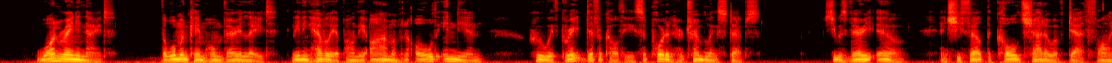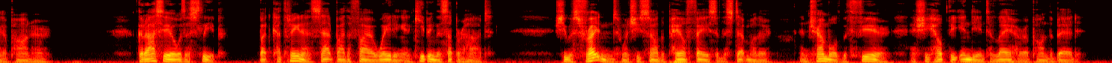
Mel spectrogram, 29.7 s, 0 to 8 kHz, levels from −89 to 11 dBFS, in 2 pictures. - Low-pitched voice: Yes, very low, 85 Hz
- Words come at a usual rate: Yes, average, 170 wpm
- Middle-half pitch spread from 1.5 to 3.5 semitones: Yes, average, 3.1 semitones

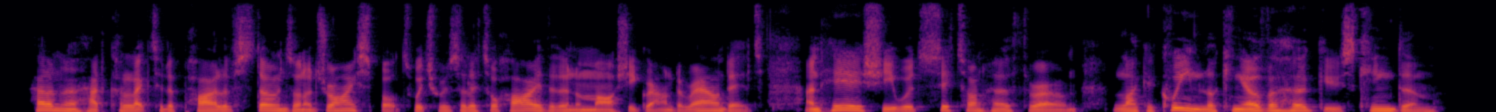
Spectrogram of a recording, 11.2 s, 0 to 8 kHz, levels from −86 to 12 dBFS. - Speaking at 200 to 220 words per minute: Yes, fast, 205 wpm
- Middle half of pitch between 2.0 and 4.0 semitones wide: No, average, 4.5 semitones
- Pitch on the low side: Yes, low, 120 Hz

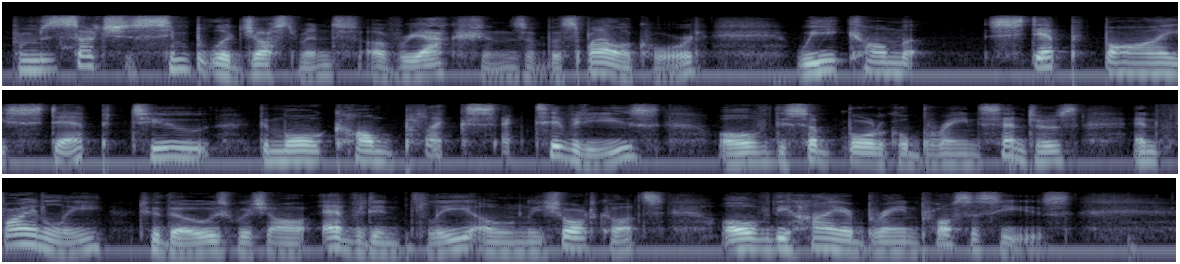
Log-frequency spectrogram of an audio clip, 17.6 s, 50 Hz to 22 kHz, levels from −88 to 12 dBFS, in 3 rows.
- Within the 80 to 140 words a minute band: Yes, slow, 135 wpm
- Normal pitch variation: Yes, average, 3.9 semitones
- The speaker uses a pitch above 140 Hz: No, low, 125 Hz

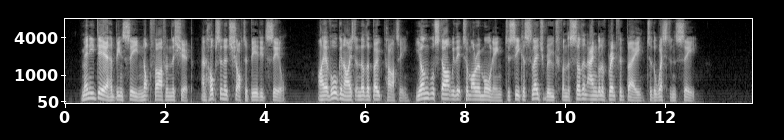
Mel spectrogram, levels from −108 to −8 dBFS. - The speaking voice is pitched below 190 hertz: Yes, low, 135 Hz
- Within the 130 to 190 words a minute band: No, fast, 205 wpm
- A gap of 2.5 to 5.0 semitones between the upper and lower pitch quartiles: Yes, average, 3.7 semitones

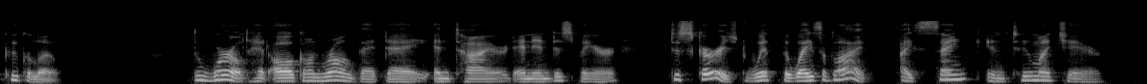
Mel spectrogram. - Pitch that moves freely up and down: Yes, wide, 6.4 semitones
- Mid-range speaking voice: Yes, medium, 160 Hz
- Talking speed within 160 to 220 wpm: No, slow, 135 wpm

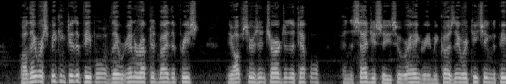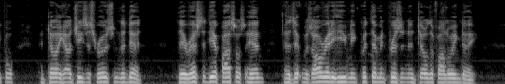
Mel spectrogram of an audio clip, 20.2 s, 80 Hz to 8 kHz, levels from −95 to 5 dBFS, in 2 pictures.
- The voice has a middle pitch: Yes, medium, 150 Hz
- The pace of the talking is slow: No, average, 170 wpm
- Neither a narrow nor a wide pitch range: No, narrow, 1.9 semitones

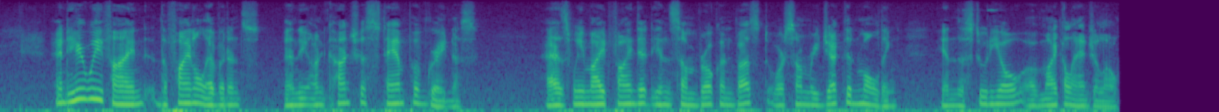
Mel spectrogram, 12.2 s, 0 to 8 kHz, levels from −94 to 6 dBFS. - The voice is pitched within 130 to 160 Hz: Yes, medium, 140 Hz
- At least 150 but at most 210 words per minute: Yes, average, 155 wpm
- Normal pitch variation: Yes, average, 3.4 semitones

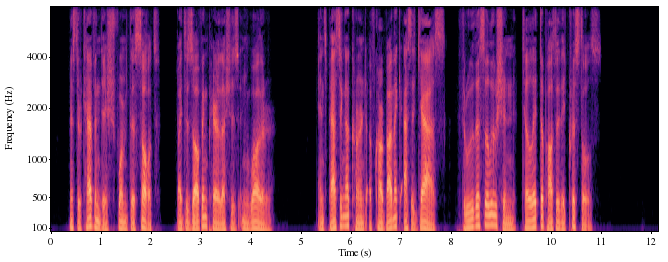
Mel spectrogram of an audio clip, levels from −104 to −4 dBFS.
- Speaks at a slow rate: Yes, slow, 125 wpm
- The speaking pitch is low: Yes, very low, 90 Hz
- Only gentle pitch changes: No, average, 4.0 semitones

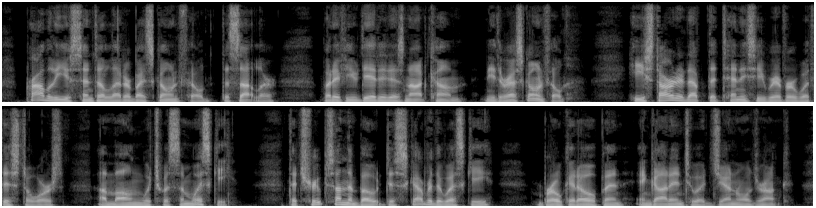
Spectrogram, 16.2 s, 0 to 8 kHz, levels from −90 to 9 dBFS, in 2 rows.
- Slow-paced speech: No, average, 190 wpm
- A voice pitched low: Yes, very low, 95 Hz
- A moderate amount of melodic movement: No, narrow, 2.3 semitones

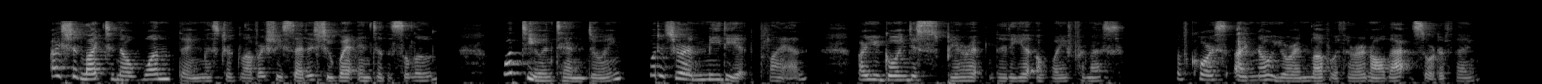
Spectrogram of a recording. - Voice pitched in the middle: Yes, medium, 170 Hz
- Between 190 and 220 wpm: Yes, average, 200 wpm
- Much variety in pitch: Yes, wide, 6.2 semitones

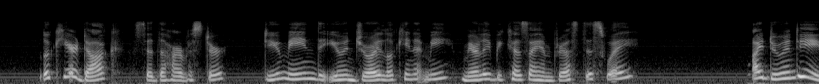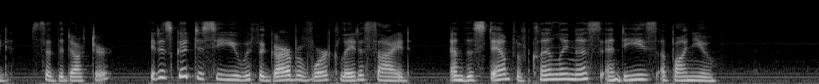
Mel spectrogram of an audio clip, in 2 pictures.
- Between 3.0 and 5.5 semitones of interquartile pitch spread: Yes, average, 4.6 semitones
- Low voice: No, high, 210 Hz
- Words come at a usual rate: Yes, average, 185 wpm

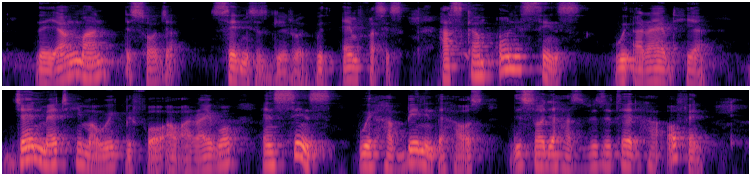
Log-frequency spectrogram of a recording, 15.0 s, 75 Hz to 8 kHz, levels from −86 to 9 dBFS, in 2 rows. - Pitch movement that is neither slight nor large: Yes, average, 4.8 semitones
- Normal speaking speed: Yes, average, 155 wpm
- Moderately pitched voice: No, low, 115 Hz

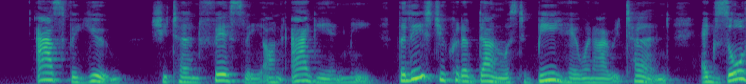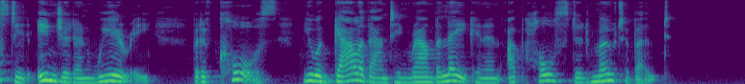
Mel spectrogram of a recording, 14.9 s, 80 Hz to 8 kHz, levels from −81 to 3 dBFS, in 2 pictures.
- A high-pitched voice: No, medium, 175 Hz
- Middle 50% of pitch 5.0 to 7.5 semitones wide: Yes, average, 5.3 semitones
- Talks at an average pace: Yes, average, 165 wpm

